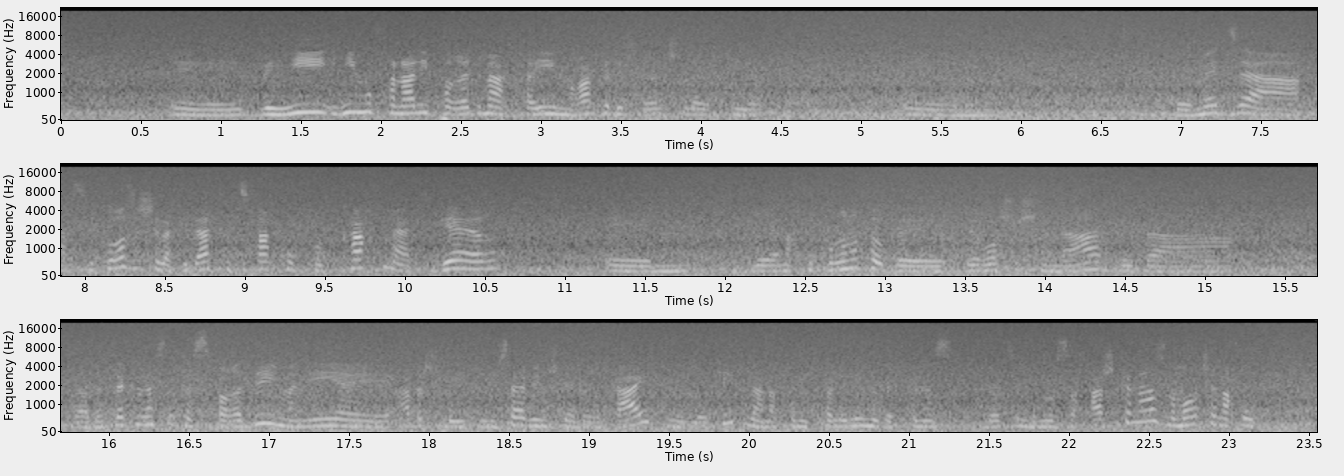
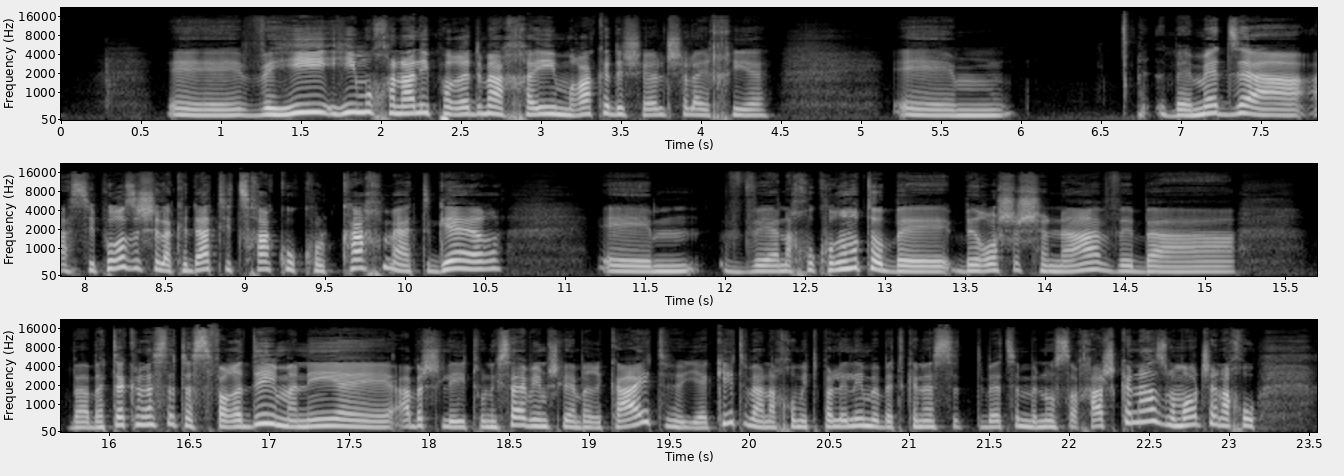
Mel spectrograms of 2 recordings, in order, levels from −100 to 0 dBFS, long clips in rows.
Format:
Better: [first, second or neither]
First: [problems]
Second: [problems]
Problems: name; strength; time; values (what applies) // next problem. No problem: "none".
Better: second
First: hiss; loud; throughout; as loud as the speech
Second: none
